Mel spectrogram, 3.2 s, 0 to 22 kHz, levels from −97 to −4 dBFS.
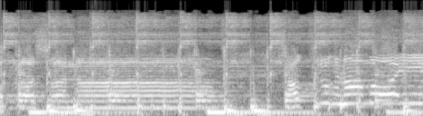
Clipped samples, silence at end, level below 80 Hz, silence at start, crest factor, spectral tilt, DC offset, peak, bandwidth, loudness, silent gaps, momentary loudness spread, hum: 0.2%; 0 s; -24 dBFS; 0 s; 8 dB; -4 dB/octave; under 0.1%; 0 dBFS; 16.5 kHz; -7 LUFS; none; 3 LU; none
